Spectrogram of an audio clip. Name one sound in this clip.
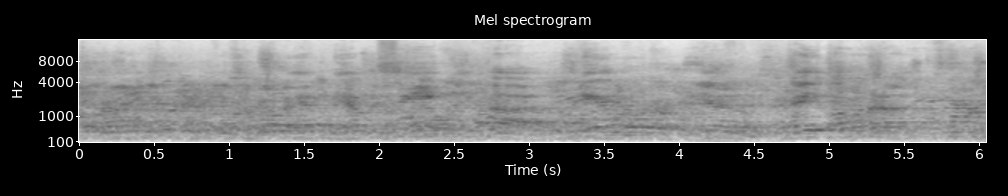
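An older man speaks into a microphone over loudspeakers.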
